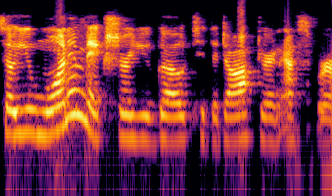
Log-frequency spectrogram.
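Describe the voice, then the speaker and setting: Quite quickly, a woman speaks at a medium pitch in a bright, sharp tone. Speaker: occupational therapist. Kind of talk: live stream Q&A. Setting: Facebook Live video stream. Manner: animated.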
